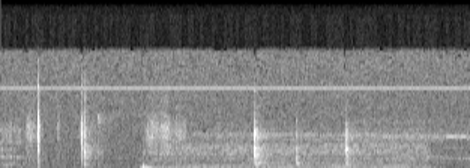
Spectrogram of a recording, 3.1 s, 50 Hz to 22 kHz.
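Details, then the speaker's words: KTM 1190 after fuel pump repair: sharp clicks at key-on, then an even whir for about two seconds stopping cleanly, with the earlier squeak gone; normal fuel pump priming. "sounds good didn't hear the squeaking like it sounded like earlier"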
